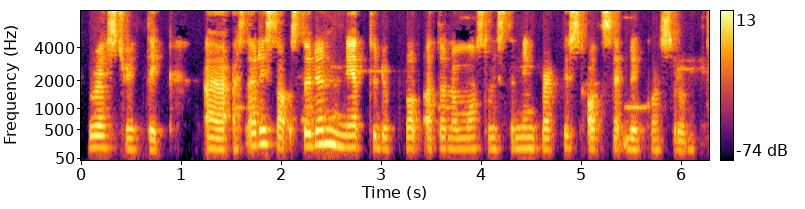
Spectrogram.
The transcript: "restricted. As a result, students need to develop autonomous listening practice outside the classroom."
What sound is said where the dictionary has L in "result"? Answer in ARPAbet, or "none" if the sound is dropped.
none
